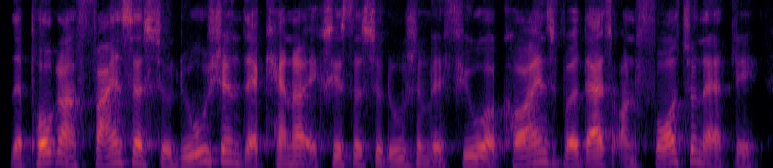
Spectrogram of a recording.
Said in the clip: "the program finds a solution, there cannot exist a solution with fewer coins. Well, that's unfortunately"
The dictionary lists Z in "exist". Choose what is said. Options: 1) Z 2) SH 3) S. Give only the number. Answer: 3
